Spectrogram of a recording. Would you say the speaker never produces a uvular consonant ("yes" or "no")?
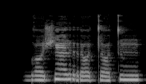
yes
